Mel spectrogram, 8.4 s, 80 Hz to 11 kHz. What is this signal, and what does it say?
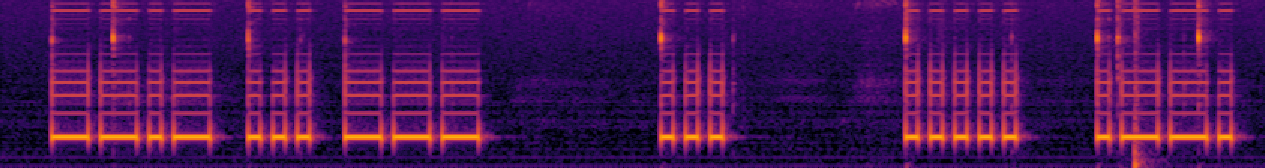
Morse code, heard as a keyed tone, about 15 wpm, 600 Hz. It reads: QSO S 5 P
